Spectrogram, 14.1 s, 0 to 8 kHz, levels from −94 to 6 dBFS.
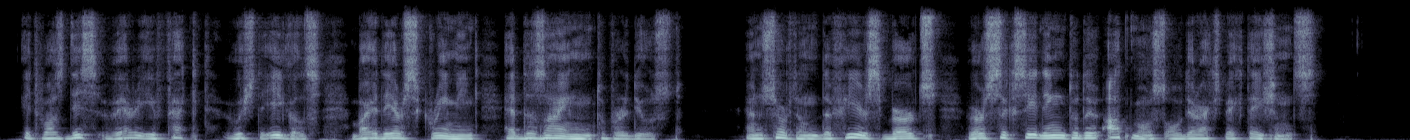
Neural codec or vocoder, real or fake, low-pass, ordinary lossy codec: none; real; 7.2 kHz; Opus, 64 kbps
